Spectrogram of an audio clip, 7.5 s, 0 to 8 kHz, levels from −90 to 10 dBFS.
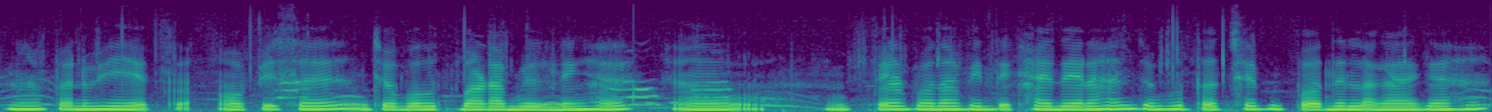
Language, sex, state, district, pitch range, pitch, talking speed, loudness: Hindi, male, Chhattisgarh, Balrampur, 215-235 Hz, 225 Hz, 200 wpm, -11 LUFS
